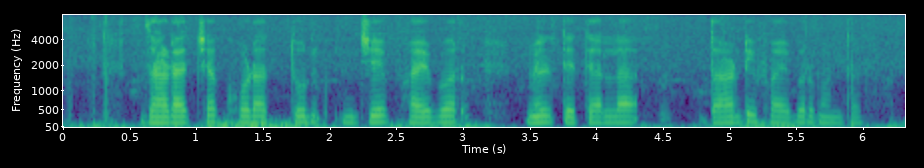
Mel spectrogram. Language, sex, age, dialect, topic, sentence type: Marathi, male, 25-30, Northern Konkan, agriculture, statement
